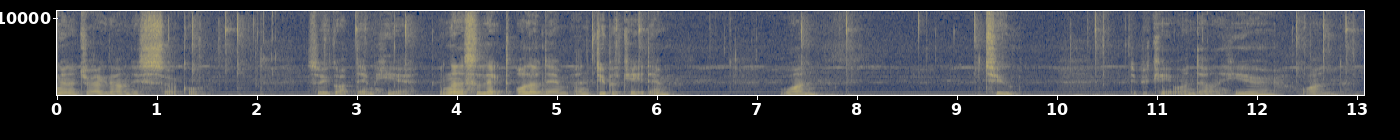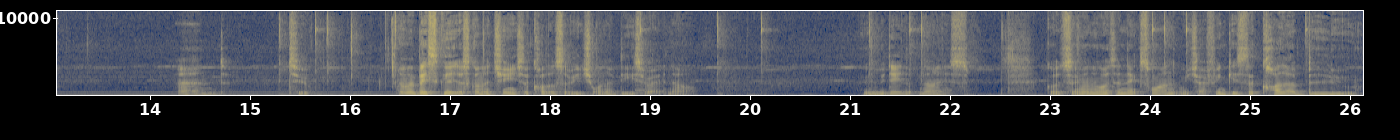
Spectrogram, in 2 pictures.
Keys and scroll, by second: 5.4 ctrl+d, 7.6 d, 10.1 d, 12.7 d.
